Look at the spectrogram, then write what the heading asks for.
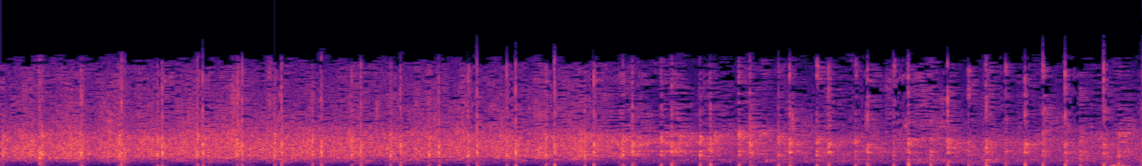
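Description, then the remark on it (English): Members of a state House of Representatives applaud the family members of House members, steadily and fairly loudly for several seconds, the dense clapping thinning slightly into more distinct individual claps toward the end, with no voices over it. “I would ask all of us to please give them the proper applause and thanks that they need as well.”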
